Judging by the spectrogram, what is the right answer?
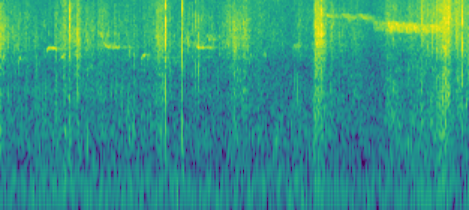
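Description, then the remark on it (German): Soft, irregular footsteps crunch and rustle through leafy forest undergrowth, with brief crackling bursts, while faint bird chirps drift in the background. No one speaks. “Können wir ja mal kurz ein paar Schritte ins Unterholz gehen.”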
